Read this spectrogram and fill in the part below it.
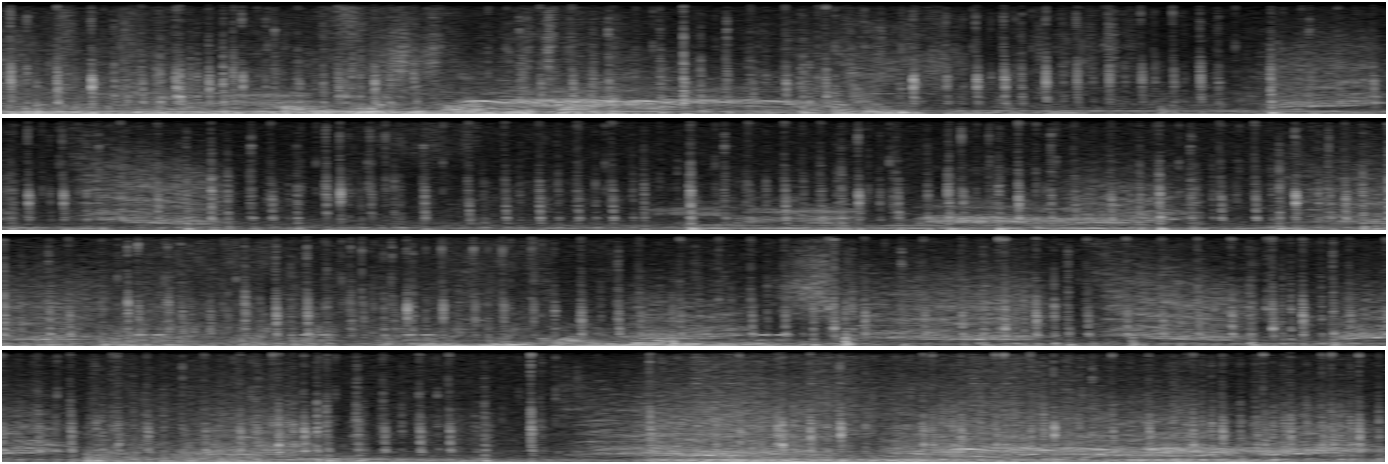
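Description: Game sound effects and unit acknowledgements play throughout.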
